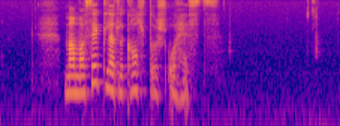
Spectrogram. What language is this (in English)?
Faroese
